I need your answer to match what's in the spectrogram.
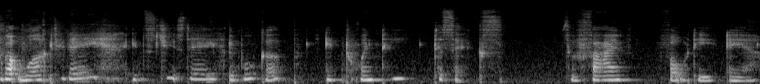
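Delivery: whispering a little, quiet. Speaker addressing viewers at 6:30 in the morning, whispering a little. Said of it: "I'm having to whisper a little bit".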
